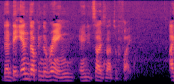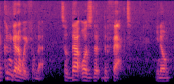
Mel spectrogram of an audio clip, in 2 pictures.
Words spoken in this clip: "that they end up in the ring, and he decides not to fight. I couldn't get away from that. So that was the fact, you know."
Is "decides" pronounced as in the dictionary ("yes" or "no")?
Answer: yes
